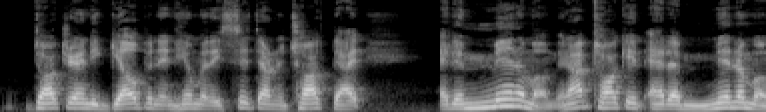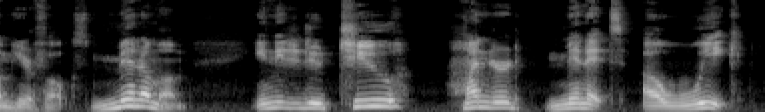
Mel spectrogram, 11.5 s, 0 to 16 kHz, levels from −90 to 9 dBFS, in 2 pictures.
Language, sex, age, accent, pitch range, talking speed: English, male, 30-49, American, 120-155 Hz, 165 wpm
